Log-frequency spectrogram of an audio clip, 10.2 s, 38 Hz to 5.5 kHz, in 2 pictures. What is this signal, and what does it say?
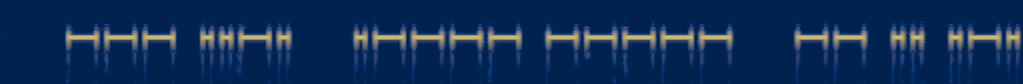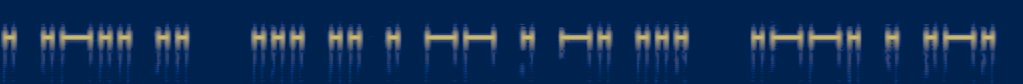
Morse code, heard as a keyed tone, about 25 wpm, 600 Hz. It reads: OF 10 MILLI SIEMENS PER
